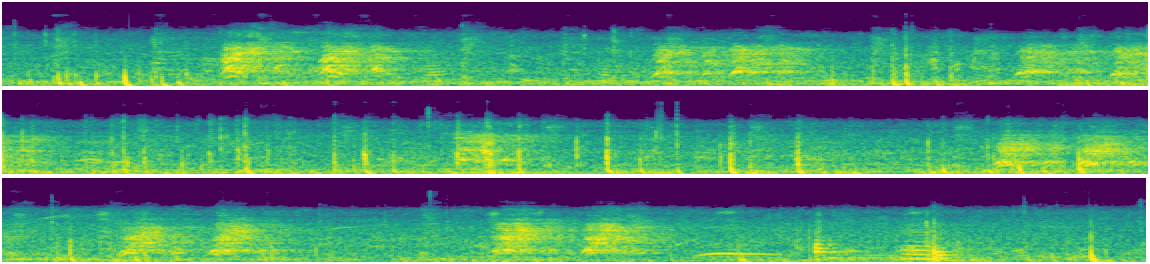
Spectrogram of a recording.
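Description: Horse cantering on a sand arena: a steady run of dull hoofbeats, with short breathy bursts, often in pairs, every two seconds or so.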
